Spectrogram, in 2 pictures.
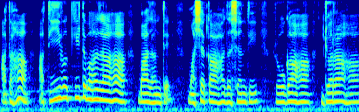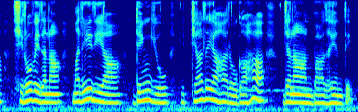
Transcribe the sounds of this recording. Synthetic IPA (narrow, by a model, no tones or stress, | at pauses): ɐt̪ɐɦɐ | ɐ̰t̪iːʋɐkiːʈɐbʱaːd̪aːɦɐ̆ | baːd̪ʱɐnt̪e | mɐʃɐkaːɦɐd̪ɐʃɐnt̪i | ɾoːɡaːɦɐ̆ | d͡ʒwɐɾaːɦɐ | ʃiɾoːʋeːd̪ɐnaː | mɐleːɾijaː | ɖeŋɡjoː | it̪jaːd̪ɐjaːɦɐ̆ɾoːɡaːɦɐ | d͡ʒɐnaːnbaːd̪ʱɐjɐnt̪e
